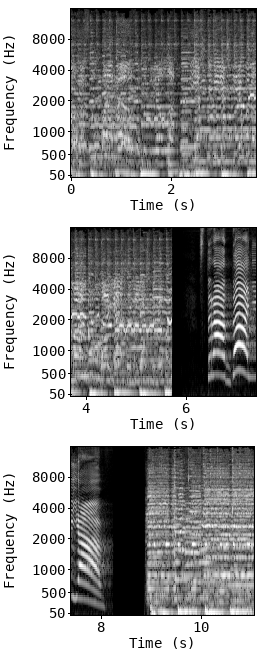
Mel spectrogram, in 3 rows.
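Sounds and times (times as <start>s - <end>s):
folk band music: 0.0s - 5.7s, 8.9s - 11.0s.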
